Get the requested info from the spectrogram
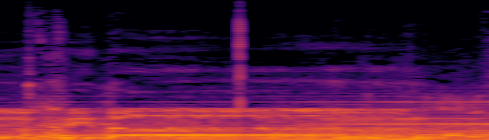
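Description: A single voice chanting over a steady low drone: it glides briefly, then holds one long steady note from about half a second in, breaking off just before the end.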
